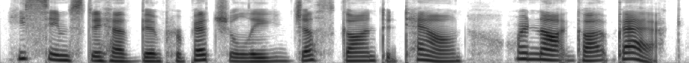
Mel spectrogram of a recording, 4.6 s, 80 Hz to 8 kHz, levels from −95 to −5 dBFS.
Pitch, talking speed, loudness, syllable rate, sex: 205 Hz, 185 wpm, -19 LUFS, 4.2 syllables/s, female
